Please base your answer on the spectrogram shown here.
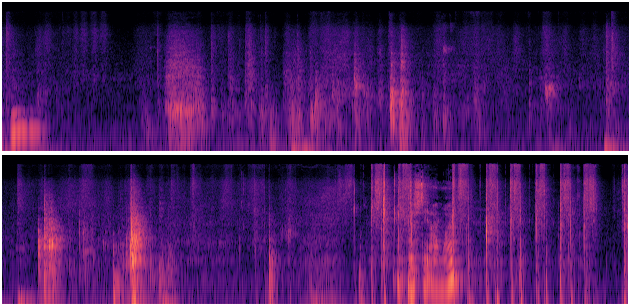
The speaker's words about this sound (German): Passend dazu werde ich jetzt mal eine Karte ziehen und die von meiner Akasha-Chronik deuten lassen.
